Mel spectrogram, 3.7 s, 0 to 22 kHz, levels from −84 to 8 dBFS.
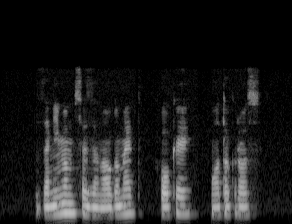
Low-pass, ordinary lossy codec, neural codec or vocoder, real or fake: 7.2 kHz; none; none; real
